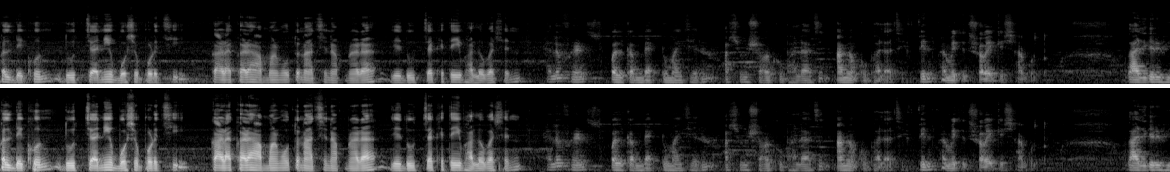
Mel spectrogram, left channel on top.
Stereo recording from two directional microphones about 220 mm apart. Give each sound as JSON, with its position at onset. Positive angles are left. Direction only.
{"t": 0.0, "sound": "a man's voice", "side_deg": -40}
{"t": 5.5, "sound": "speech", "side_deg": 5}
{"t": 11.3, "sound": "speech", "side_deg": 5}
